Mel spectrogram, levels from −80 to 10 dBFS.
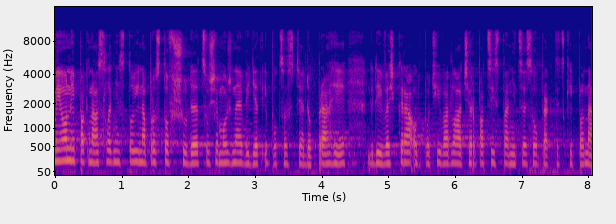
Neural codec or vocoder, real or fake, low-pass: none; real; 9.9 kHz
